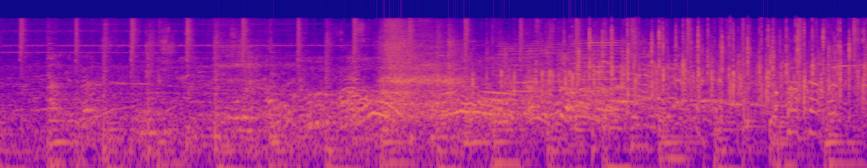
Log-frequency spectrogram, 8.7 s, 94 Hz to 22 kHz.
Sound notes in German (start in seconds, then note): 1.9 Durchsage im Hintergrund; 4.6 Applaus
